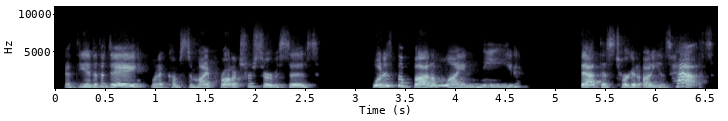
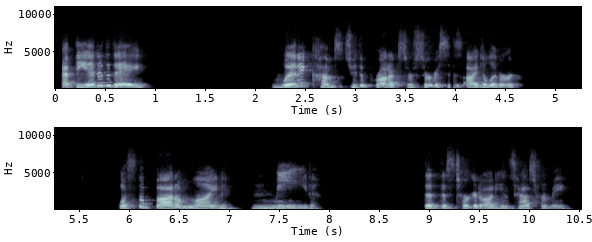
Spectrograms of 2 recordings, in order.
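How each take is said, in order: First: Said in the usual way. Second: Slow, deliberate reading of the question; measured dictation pace; question read out slowly. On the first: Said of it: "ask why up to five times". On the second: Shown as a demonstration. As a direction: spell out each part of the question. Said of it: "write this question down".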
